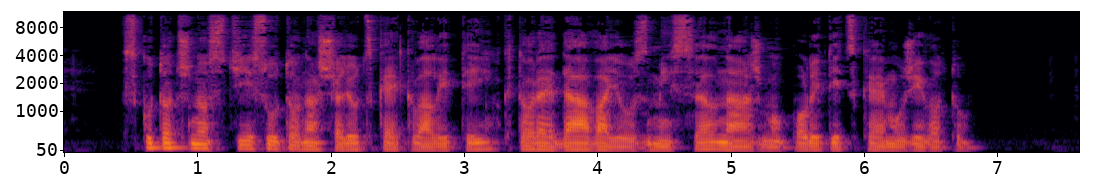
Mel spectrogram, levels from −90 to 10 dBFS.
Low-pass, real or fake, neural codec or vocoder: 10.8 kHz; real; none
